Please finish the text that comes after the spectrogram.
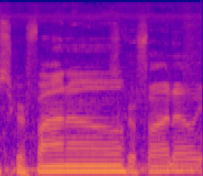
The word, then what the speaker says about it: Scrofano: I don't even know how to pronounce her last name. Sounds Italian. Scrofano? Yeah, Scorfano. Scrofano, yeah.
